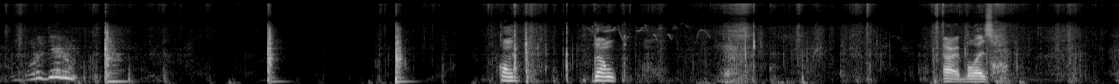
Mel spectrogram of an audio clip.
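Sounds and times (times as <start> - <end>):
speech: 0.2 - 1.1, 5.0 - 5.4, 6.0 - 6.4, 9.4 - 10.2
knock on a tree trunk: 1.0 - 1.4, 2.6 - 3.0, 3.9 - 4.2.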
